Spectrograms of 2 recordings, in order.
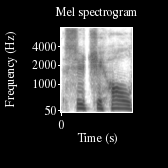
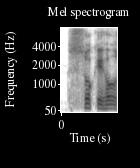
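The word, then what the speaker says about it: Sauchiehall: Brian says, I saw the bloke from the Crankies, that'd be Ian Cranky then, in Suchi Hall Street. Did I pronounce that right, Melv? Socky Hall Street.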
